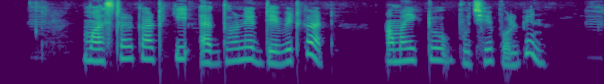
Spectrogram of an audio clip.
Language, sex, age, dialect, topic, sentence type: Bengali, female, 25-30, Northern/Varendri, banking, question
